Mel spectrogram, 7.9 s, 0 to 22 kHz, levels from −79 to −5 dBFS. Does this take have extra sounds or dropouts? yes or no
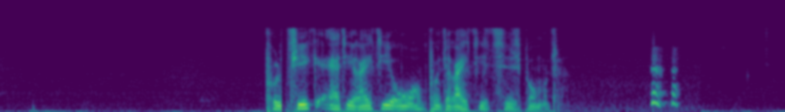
yes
